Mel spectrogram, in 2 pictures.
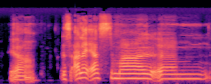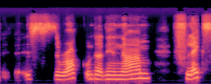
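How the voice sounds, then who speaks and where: Very slow and fairly even in intonation, a man speaks at a high pitch for a man, with a dry, close sound and no echo. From northeastern Germany. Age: 30s. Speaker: podcast guest, wrestling fan. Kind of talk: casual chat.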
